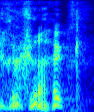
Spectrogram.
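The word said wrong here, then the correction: Koch: In my head, I was like, don't say Cock. But how do we say it? – Bill Cock. – Coke. Coke.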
